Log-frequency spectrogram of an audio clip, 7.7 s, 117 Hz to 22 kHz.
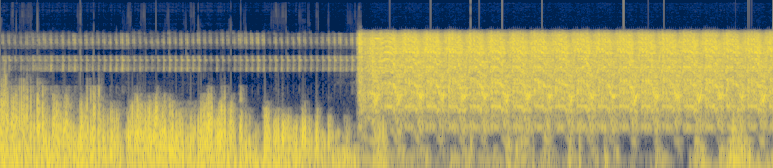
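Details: New Holland Workmaster 25 tractor, 3-cylinder diesel, cold winter morning: the starter cranks steadily for a few seconds with no firing, then a loud steady hiss; fuel sprays out when the key is on, and the engine has lost its fuel prime.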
